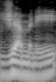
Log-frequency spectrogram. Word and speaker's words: Gemini: Gemini, and I have confirmed it is pronounced Gemini, in 5 is potentially my favorite.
